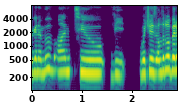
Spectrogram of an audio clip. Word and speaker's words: Vite: And at first, I thought it was pronounced Vite, but it's not. It's pronounced Vite, which is French for fast, that helped me remember how to pronounce it.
